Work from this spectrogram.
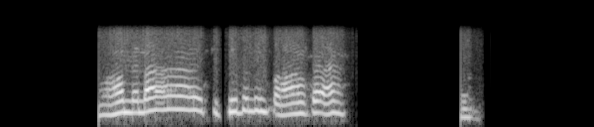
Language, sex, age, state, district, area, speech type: Santali, male, 45-60, Jharkhand, East Singhbhum, rural, conversation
